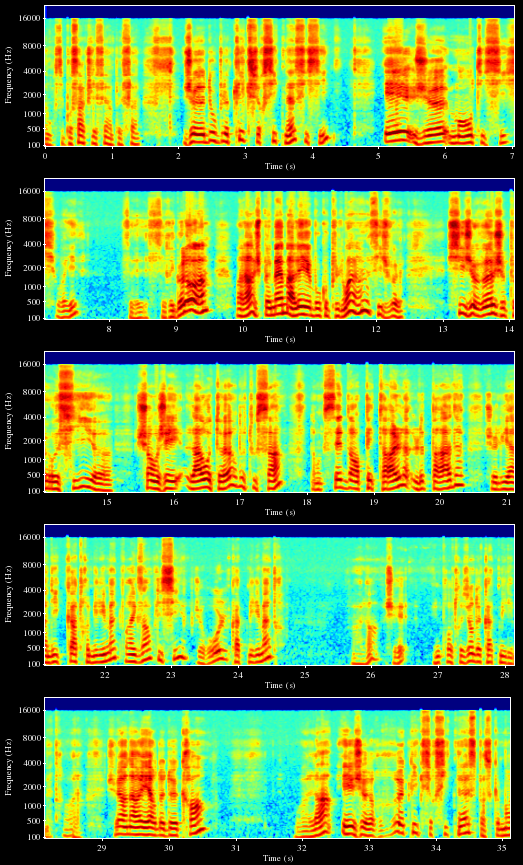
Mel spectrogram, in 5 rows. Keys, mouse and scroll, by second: 3.3 click, 5.6 scroll up 2, 6.3-7.4 scroll up 6, 8.8 scroll up 2, 10.1-10.5 scroll up 2, 10.7 scroll up 2, 13.8 click, 15.0 click, 18.6 click, 19.7 click, 21.2 scroll up 1, 22.6 click, 23.3 scroll up 1, 24.7 click, 25.8-28.4 drag, 29.5 click, 30.7 click, 33.2 click, 34.9-35.1 scroll up 5.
